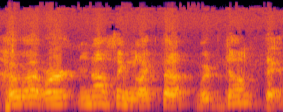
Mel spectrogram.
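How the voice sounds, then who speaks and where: At a very slow pace, a man talks with a high pitch against noticeable background noise. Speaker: missionary. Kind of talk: oral history storytelling. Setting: multi-purpose room of retirement home. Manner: animated; confident. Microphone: old cassette recording with tape crackle.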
